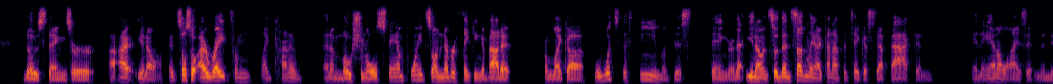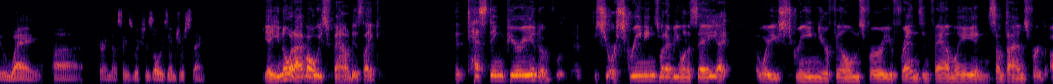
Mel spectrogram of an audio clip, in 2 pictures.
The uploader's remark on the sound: in a spoiler-filled virtual Q&A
